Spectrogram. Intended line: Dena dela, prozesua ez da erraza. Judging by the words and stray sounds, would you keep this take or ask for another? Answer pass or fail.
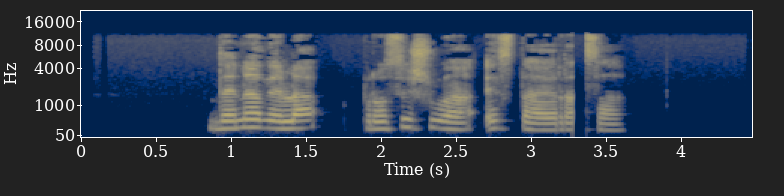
fail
